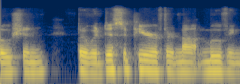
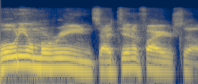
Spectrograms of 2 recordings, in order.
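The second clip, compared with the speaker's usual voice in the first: loud, barking military holler; 4 semitones higher, 5 dB louder than usual. Blaze hollers out at an unseen voice to identify itself; barking, commanding holler. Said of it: "holler out in a barking, commanding voice".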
